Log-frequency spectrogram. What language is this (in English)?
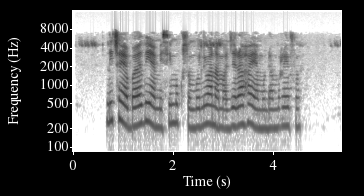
Swahili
